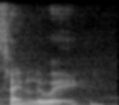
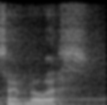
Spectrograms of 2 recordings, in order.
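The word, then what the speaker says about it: St. Louis: we can do that it's Louis after the French King so you pronounce it the French way okay that actually makes a lot of sense so it's Louisville and St Louis okay I always pronounced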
